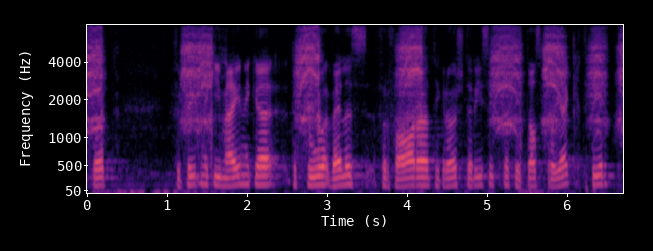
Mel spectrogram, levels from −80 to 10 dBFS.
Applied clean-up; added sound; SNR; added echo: none; Camera; 7 dB; none.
